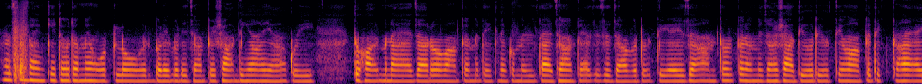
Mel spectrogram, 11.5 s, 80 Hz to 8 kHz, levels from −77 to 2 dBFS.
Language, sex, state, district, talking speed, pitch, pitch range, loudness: Hindi, female, Uttar Pradesh, Jyotiba Phule Nagar, 215 wpm, 195 Hz, 190-200 Hz, -21 LUFS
